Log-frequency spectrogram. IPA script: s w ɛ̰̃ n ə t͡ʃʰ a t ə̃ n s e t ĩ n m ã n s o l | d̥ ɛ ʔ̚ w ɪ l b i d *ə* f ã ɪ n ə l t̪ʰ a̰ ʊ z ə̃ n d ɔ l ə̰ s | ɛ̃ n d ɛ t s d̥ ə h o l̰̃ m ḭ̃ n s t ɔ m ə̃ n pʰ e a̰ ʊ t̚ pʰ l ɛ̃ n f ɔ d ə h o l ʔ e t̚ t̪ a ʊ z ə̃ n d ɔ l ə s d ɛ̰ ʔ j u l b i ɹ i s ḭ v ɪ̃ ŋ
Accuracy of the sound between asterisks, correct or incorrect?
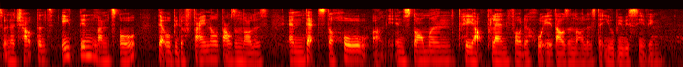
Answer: correct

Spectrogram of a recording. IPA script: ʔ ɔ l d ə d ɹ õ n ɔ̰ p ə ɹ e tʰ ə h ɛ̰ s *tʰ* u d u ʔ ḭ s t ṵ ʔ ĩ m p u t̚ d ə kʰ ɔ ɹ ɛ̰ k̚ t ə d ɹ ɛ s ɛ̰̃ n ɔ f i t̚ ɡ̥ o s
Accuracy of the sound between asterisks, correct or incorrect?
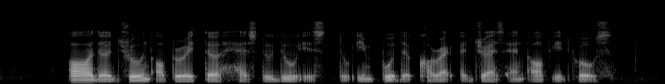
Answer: incorrect: t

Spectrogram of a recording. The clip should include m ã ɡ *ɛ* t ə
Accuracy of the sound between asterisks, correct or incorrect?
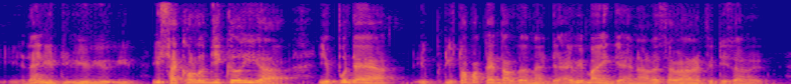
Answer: correct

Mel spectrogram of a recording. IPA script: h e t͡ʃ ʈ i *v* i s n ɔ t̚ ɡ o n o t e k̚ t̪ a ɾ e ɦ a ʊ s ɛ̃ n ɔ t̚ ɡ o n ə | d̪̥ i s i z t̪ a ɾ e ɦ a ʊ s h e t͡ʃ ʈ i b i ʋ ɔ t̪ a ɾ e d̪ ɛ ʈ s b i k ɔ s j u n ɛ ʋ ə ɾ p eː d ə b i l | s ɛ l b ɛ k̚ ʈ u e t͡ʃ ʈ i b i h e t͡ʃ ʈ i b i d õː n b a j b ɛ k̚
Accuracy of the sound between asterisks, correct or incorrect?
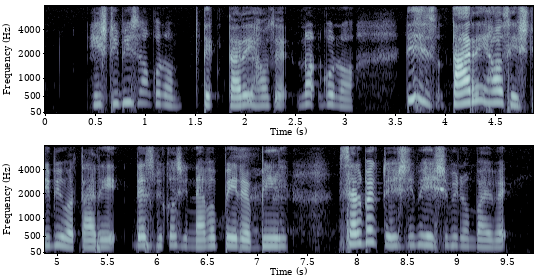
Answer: incorrect: b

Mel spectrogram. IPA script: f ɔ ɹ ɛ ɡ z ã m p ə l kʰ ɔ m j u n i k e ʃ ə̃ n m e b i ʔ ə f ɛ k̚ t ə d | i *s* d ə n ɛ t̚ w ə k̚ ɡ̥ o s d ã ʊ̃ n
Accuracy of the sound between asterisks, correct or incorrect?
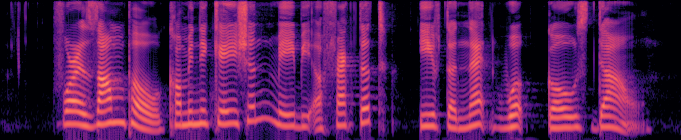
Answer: incorrect: f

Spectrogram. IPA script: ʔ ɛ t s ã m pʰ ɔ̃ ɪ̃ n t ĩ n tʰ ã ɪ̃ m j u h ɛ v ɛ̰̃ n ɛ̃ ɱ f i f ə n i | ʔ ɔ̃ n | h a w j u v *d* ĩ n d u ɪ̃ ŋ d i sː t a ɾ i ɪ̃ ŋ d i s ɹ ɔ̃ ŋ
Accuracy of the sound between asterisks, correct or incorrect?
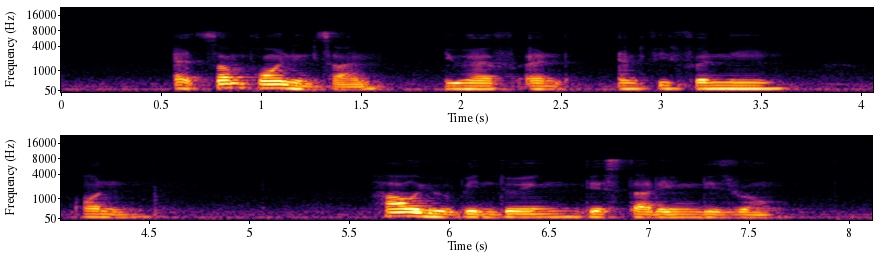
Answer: incorrect: b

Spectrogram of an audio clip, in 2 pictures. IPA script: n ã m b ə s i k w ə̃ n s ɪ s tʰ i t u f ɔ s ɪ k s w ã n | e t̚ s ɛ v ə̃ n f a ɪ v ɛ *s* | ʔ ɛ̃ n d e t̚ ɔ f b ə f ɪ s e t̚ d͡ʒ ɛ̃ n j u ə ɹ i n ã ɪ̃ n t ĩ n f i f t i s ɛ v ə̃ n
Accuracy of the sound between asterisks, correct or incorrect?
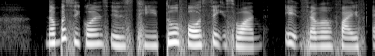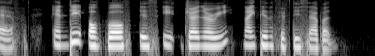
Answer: incorrect: f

